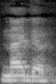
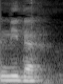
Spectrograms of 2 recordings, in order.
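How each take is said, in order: First: It starts with a 'nye' sound, British style. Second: It starts with a 'nee' sound, American style.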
